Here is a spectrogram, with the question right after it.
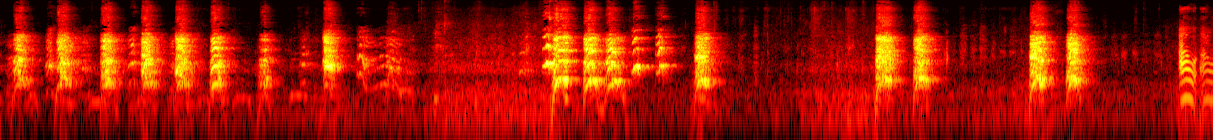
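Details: Dog demanding attention during play with three Malinois: a steady string of sharp barks, a softer whimpering stretch, then scattered bark pairs; a tonal voice-like sound closes the clip.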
